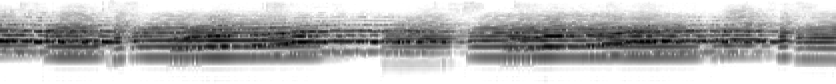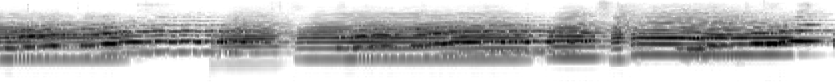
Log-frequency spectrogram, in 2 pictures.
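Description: Several overdubbed trumpet parts playing a march in harmony, with held low notes under moving upper lines. The phrases break briefly about three seconds in and again about seven seconds in.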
